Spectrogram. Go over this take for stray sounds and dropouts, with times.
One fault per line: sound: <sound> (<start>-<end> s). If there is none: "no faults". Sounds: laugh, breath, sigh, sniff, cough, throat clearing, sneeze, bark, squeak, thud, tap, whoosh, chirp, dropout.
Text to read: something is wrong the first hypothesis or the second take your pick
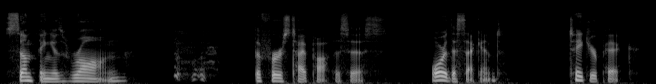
sound: cough (1.7-2.2 s)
